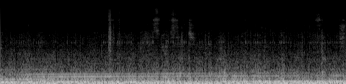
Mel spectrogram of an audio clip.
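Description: A Citroën ZX Volcane with the 2.0i injection engine drives along winding roads, giving a loud, steady engine drone with road rumble throughout and no clear pauses.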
